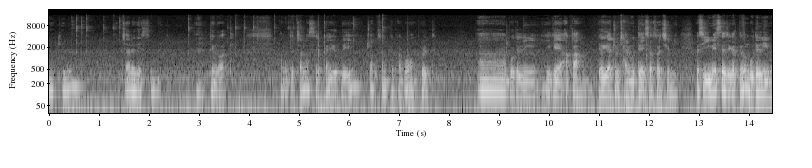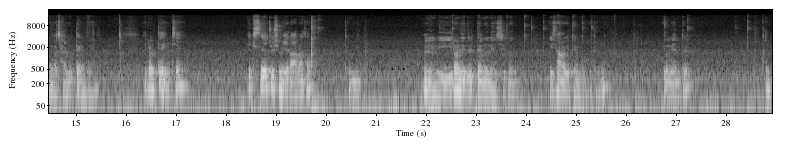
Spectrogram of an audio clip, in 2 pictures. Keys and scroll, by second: 3.1 alt+w, 5.3 alt+4, 7.1 d, 26.1 alt+4.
